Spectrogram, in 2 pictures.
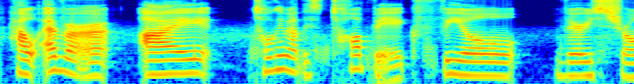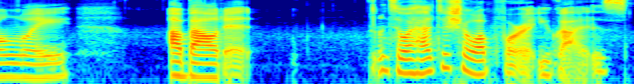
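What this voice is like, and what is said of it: Low-energy, tired-sounding voice. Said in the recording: “today I'm feeling a little bit low energy. I don't know if you guys can hear it in my voice.”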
